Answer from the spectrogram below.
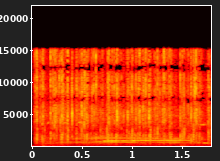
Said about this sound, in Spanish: Ay, esos, esos, esos, aplausos no los puse yo, así empieza el programa. Tienen, como, tienen como tres güeyes ahí aplaudiendo, güey. No tienen público.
